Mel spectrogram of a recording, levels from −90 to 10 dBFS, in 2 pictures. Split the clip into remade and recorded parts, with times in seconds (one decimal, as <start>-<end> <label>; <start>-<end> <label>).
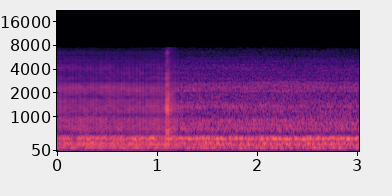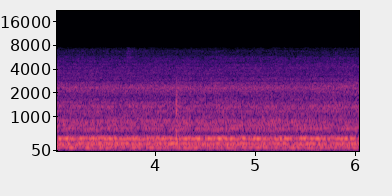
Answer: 0.0-1.2 remade; 1.2-6.0 recorded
